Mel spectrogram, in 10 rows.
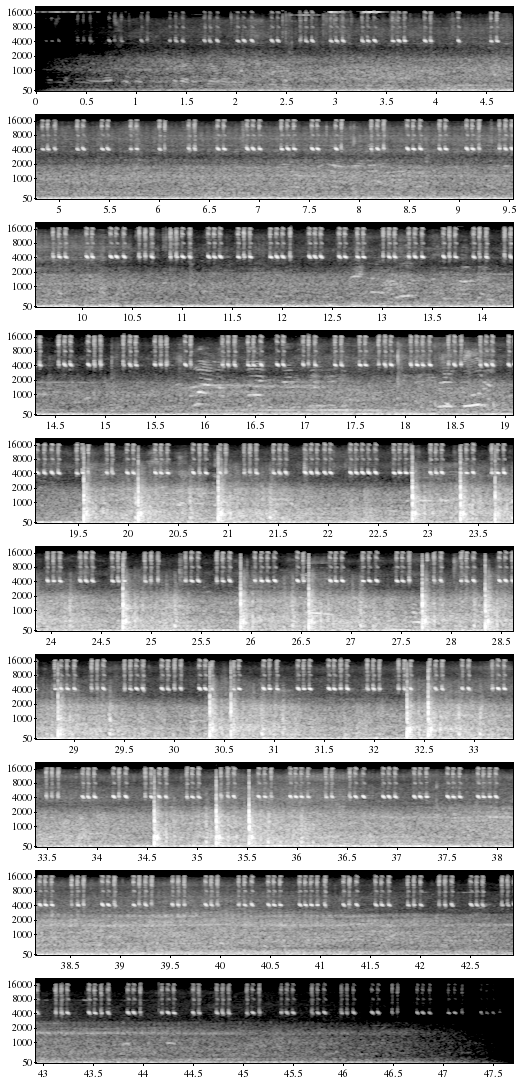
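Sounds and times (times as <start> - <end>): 
cricket chirping in Sergiyev Posad: 0.0 - 47.6.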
